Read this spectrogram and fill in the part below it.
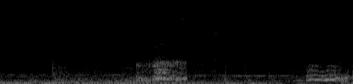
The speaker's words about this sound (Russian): тебя слышно рычание собак? Да.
